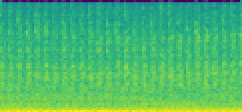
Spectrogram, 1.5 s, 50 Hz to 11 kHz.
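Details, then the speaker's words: APU on a 2014 Kenworth T660 truck, main engine off, running for cab heating and cooling: steady, even low diesel chug with quick regular beat, no knocks or misses; auxiliary unit running normally. "uh that's my Apu that regulates the temperature for the truck hot and cold so I don't have to idle the truck so that noise you're hearing right now is the used truck is actually off"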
